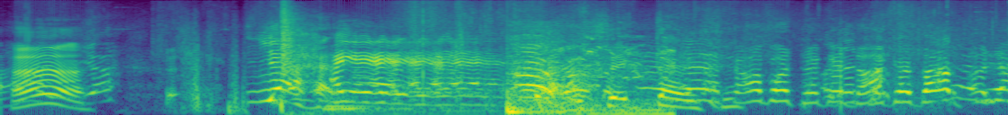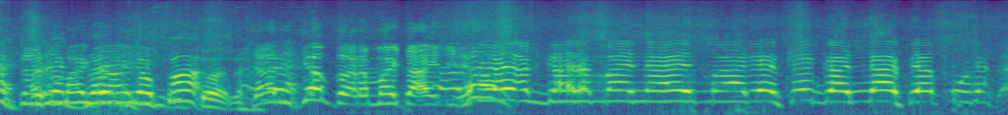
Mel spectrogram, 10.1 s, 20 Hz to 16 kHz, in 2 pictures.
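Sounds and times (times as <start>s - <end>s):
quavering vocal cry: 1.3s - 3.4s.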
